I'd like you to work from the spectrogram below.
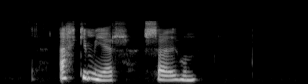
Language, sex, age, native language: Icelandic, female, 18-19, Icelandic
